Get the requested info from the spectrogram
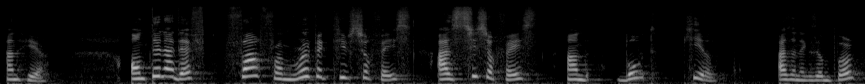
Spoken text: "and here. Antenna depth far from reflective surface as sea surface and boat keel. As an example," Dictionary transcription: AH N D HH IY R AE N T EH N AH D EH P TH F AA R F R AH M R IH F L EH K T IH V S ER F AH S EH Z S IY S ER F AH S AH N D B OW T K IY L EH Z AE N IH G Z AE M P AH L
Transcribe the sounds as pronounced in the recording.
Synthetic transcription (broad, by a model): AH N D HH IY R AE N T EH N AH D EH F F AA R F R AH M R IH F EH K T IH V S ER F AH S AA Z S IY S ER F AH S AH N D B OW T K IY L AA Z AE N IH G Z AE M P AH L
